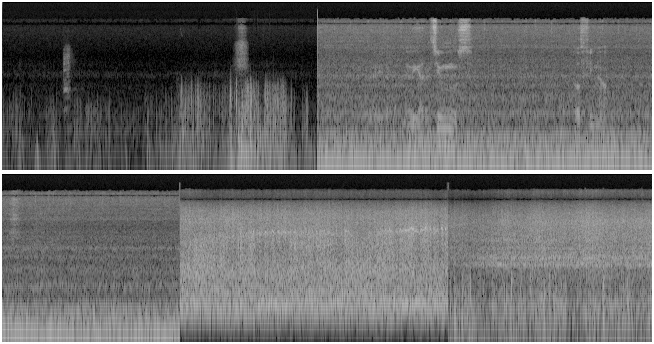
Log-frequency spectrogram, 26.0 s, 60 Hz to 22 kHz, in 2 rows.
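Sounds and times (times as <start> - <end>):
vehicle rumble: 6.3 - 16.8
steady rushing noise: 6.3 - 26.0.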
